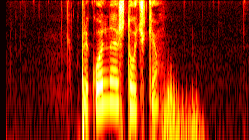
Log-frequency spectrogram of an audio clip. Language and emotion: Russian, neutral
